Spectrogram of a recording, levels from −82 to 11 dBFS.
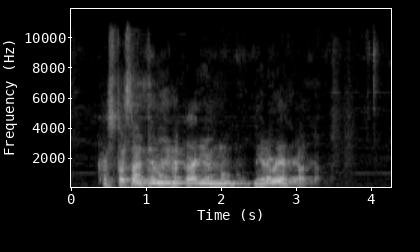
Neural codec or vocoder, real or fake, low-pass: codec, 44.1 kHz, 3.4 kbps, Pupu-Codec; fake; 10.8 kHz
